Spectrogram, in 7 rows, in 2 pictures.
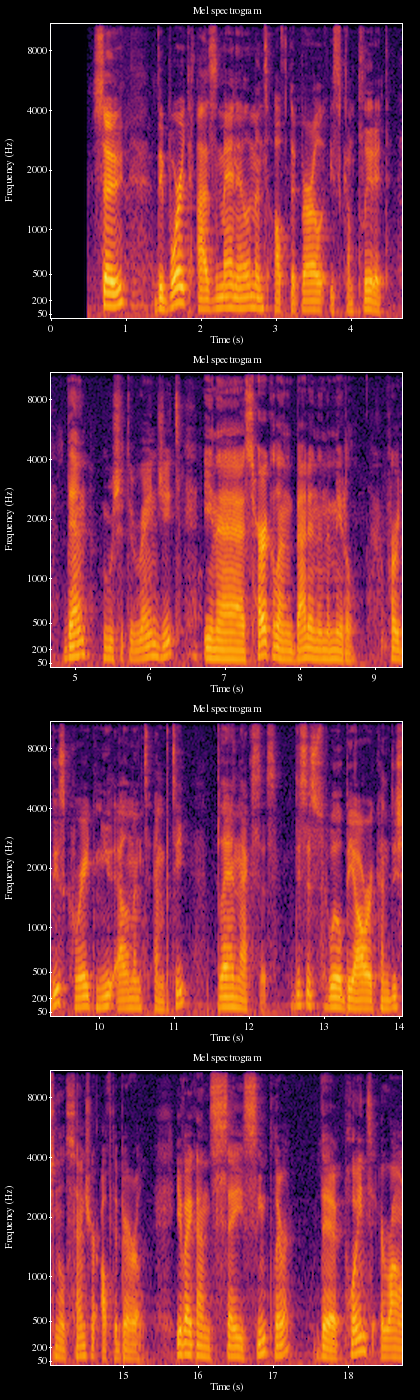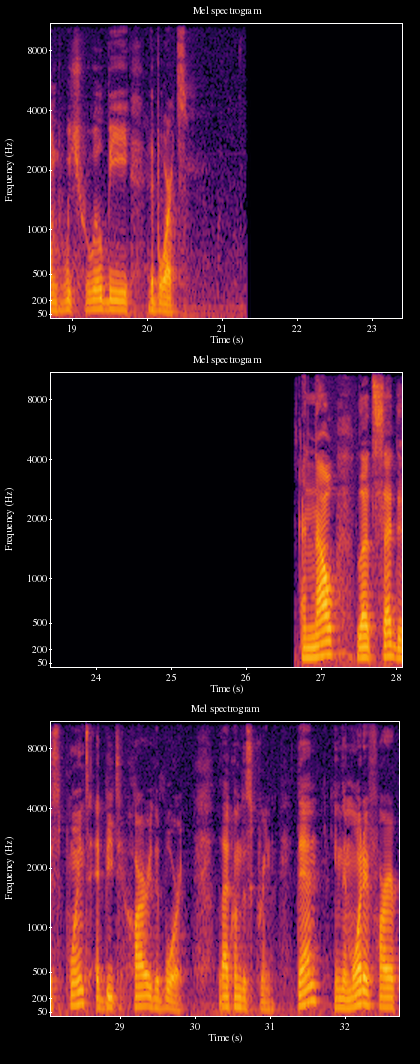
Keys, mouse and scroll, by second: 1.4 Tab, 5.8 shift+a, 16.9-18.4 drag, 23.3 n, 27.1-30.3 drag.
